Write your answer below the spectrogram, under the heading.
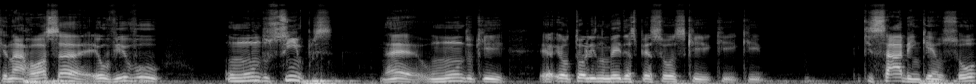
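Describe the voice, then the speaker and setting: A man's fairly high, fairly even voice at a very slow pace, with long, frequent pauses. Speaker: state politician. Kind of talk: casual interview chat. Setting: podcast studio. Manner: loud; forceful, sounds like arguing.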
